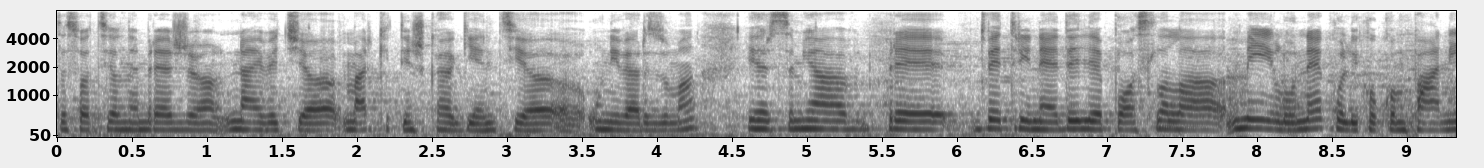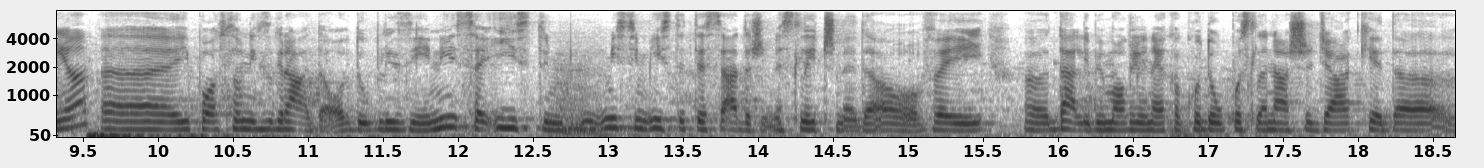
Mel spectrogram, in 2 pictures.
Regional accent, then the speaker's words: Belgrade, Serbia; Ja sam iz Beograda

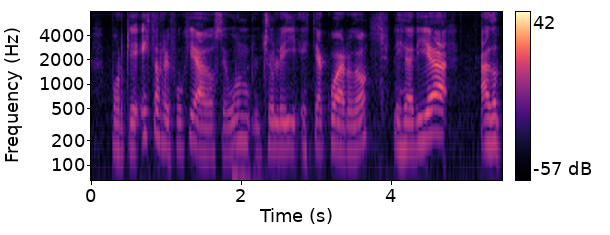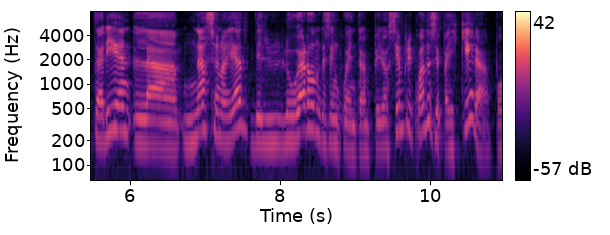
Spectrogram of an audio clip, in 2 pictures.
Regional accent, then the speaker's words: Argentina; yo como argentina, digamos, era neutra

